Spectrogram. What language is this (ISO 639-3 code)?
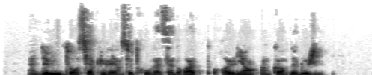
fra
